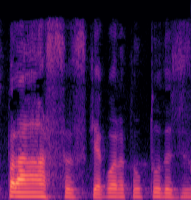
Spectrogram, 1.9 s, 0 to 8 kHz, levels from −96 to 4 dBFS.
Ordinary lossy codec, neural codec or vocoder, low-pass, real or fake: MP3, 48 kbps; none; 7.2 kHz; real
